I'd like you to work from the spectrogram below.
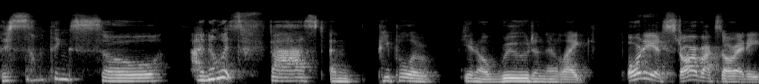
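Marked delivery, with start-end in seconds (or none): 6.3-7.6 fast, deliberately bad Nebraska accent. Describing New Yorkers and quoting them: bad Nebraska accent. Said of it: "that was a bad Nebraska accent".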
